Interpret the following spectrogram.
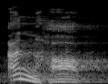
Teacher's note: ناک میں آواز کو چھپائیں گے نہیں، اس کو ظاہر کر پڑھیں گے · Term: اظہار حلقی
